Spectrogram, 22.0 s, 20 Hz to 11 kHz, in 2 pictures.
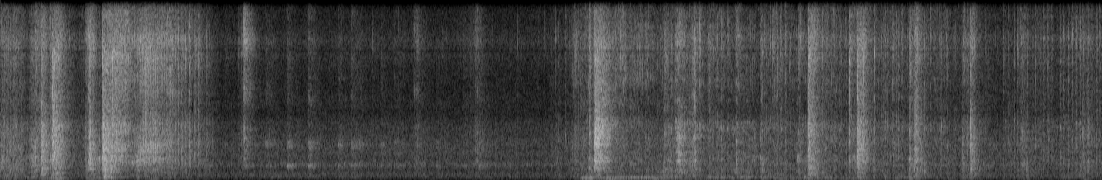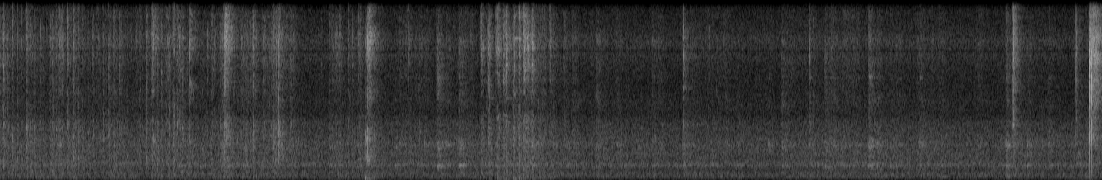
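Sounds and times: spinning top whirring: 0:00.0 - 0:02.3, 0:05.6 - 0:14.0.

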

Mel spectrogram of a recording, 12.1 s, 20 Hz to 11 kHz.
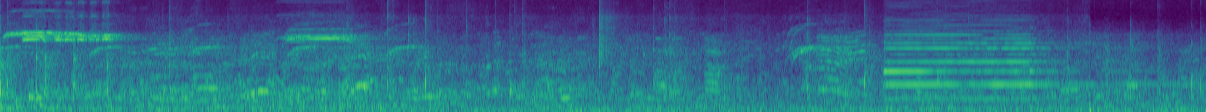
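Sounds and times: crowd noise: 0:00.0 - 0:12.0
horn steady note: 0:08.8 - 0:11.6.

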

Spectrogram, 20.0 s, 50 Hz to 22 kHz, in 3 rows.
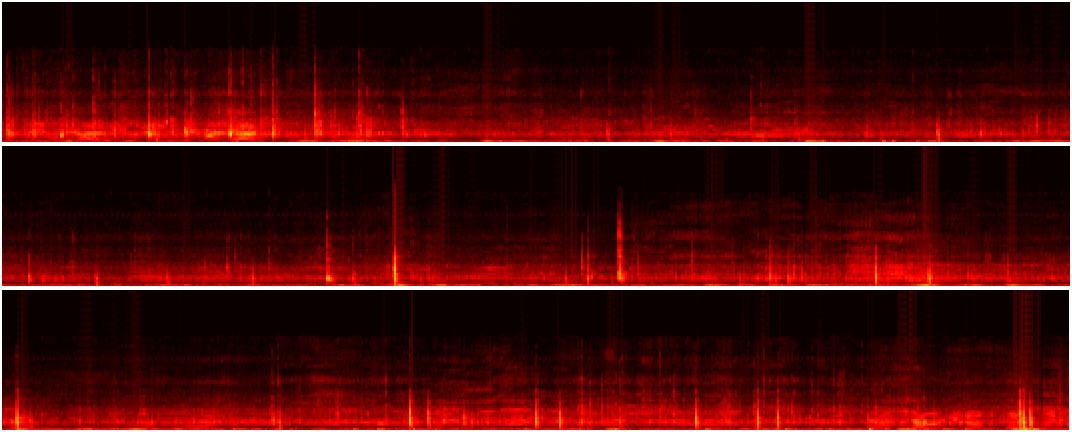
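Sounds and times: hockey sticks and puck clacking: 0:00.0 - 0:02.7, 0:03.6 - 0:20.0
ice skates scraping on ice: 0:00.0 - 0:20.0.

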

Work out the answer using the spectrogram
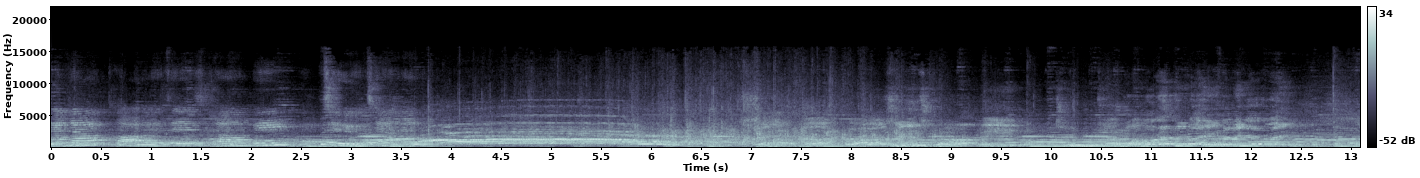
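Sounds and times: child singing into microphone: 0:00.0 - 0:03.7
live band accompaniment: 0:00.0 - 0:13.0
children shouting and cheering: 0:03.0 - 0:07.3.

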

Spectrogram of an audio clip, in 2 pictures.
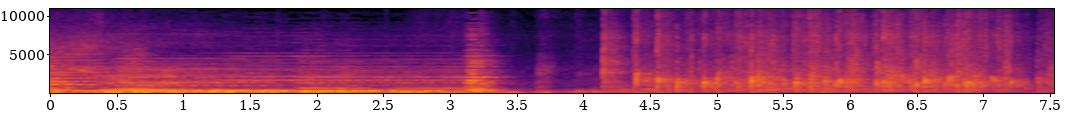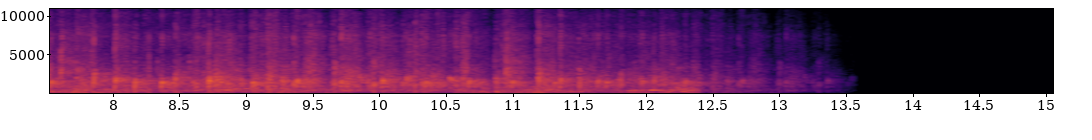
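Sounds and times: men's choir held chord: 0:00.0 - 0:03.2
audience applauding: 0:04.1 - 0:13.6.

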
